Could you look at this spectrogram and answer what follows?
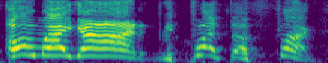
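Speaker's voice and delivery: high shocked yelling, breaking into a laugh; shocked scream turning to laughter; retold horrified shout. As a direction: replay the panic at full volume, then laugh. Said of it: "that's how I was".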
